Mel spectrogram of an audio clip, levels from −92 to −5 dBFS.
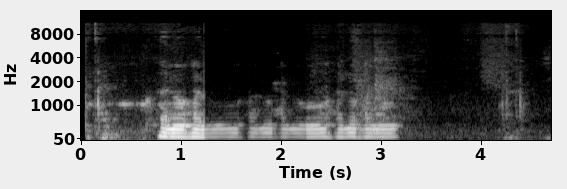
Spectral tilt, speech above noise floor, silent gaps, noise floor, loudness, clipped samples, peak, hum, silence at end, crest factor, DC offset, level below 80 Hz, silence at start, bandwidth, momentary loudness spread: -11 dB/octave; 48 dB; none; -66 dBFS; -20 LUFS; under 0.1%; -2 dBFS; none; 1.55 s; 20 dB; under 0.1%; -48 dBFS; 0.05 s; 9.2 kHz; 23 LU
